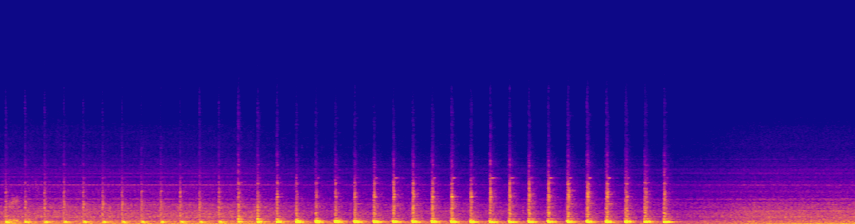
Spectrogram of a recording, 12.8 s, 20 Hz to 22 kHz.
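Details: Trackless blower on its first run: sharp, very even knocking about 3.5 per second over the engine, then it stops; the involute auger engagement coupling's splines are stripped, and other parts are found worn.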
